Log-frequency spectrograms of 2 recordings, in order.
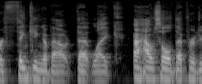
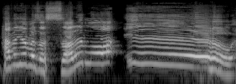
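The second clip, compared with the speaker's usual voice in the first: much higher, hammed-up whiny father; mocking disgusted father; 14 semitones higher, 7 dB louder, faster than usual. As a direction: squeal it like a grossed-out dad. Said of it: "He's like".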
